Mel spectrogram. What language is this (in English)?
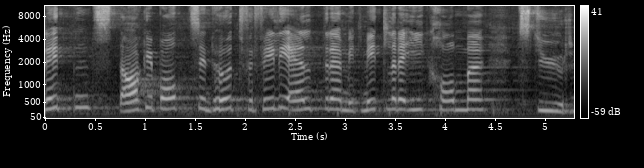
Swiss German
